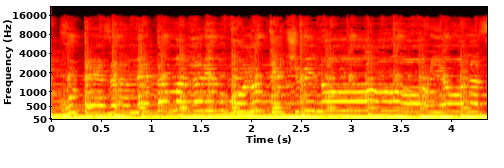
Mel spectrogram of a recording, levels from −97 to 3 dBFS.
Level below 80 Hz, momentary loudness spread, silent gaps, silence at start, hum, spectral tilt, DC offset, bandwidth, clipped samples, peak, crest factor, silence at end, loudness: -26 dBFS; 2 LU; none; 0 s; none; -6 dB/octave; under 0.1%; 15.5 kHz; under 0.1%; -8 dBFS; 8 dB; 0 s; -17 LUFS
